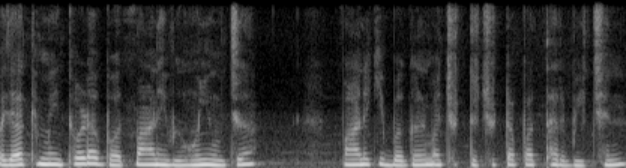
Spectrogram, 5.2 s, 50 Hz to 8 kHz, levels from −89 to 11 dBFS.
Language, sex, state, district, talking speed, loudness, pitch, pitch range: Garhwali, female, Uttarakhand, Tehri Garhwal, 170 wpm, -15 LUFS, 240 Hz, 230-250 Hz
